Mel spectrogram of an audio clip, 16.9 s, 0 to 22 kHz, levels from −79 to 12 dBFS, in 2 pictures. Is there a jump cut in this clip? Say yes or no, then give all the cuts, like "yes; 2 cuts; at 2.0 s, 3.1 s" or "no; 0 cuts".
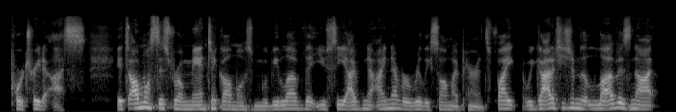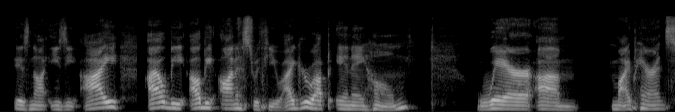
yes; 2 cuts; at 6.5 s, 10.2 s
